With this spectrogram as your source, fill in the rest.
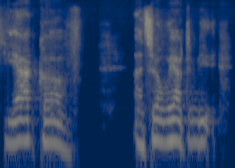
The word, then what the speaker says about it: Yaakov: When you think about Jacob, it's not spelled with a J, it's Yaakov.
